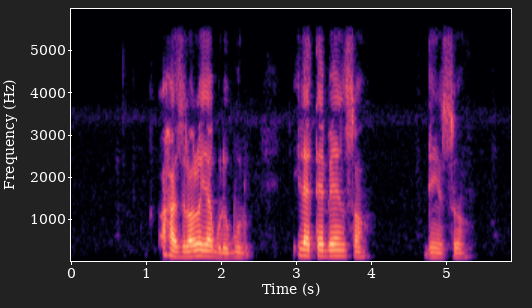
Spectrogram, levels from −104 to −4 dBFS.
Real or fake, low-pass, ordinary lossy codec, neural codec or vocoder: real; 5.4 kHz; none; none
